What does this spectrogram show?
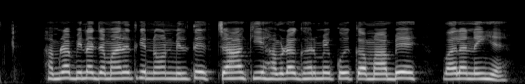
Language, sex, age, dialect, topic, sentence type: Magahi, female, 56-60, Northeastern/Surjapuri, banking, question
